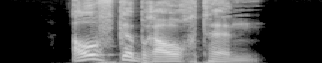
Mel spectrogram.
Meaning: inflection of aufgebraucht: 1. strong genitive masculine/neuter singular 2. weak/mixed genitive/dative all-gender singular 3. strong/weak/mixed accusative masculine singular 4. strong dative plural
- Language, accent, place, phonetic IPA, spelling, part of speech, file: German, Germany, Berlin, [ˈaʊ̯fɡəˌbʁaʊ̯xtn̩], aufgebrauchten, adjective, De-aufgebrauchten.ogg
